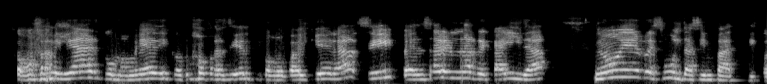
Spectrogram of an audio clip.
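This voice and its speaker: At a moderate pace, a woman speaks in a high pitch, the sound dry and close with no echo. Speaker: psychiatrist. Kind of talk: lecture.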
